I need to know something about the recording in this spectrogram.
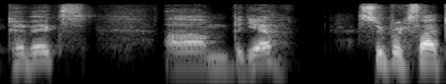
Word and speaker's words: PIVX: The pronunciation, I guess it varies. Everyone's got their different way, but we just say Pivix.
